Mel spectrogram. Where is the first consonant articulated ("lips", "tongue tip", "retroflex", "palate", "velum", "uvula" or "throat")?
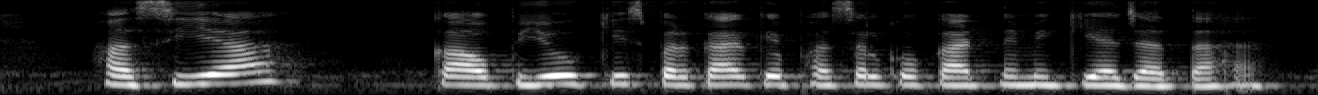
throat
